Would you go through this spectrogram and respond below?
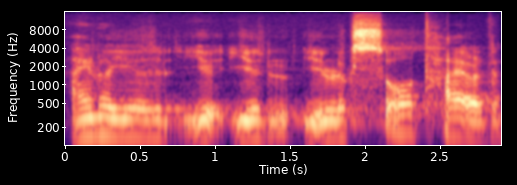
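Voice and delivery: very slow, soft and sympathetic. Retold or imitated. Pastor gently sympathizes with the exhausted consul, slow and soft. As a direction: draw it out gently, like comforting a tired friend.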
